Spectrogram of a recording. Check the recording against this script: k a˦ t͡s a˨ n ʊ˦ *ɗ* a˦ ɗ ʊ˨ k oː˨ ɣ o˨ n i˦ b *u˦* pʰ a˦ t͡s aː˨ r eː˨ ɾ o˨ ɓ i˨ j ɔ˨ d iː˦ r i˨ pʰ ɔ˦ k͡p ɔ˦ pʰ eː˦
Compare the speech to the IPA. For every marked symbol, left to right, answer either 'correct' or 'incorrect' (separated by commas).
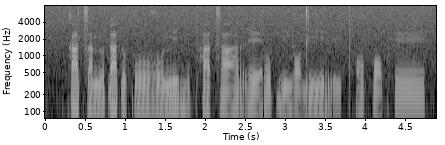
correct, incorrect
